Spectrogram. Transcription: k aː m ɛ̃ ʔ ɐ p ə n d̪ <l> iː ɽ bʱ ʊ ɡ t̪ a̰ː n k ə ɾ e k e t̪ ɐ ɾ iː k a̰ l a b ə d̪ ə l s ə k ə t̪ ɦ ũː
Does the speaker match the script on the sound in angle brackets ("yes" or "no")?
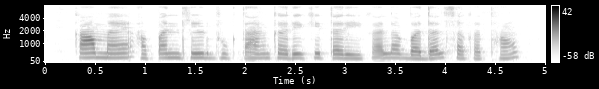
no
